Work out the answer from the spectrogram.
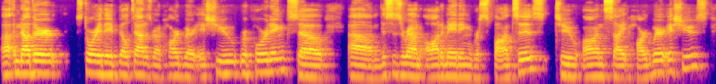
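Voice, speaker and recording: A man's voice: mid-range voice, moderate pace, hardly any pauses, warm tone. A man giving a product case-study presentation in an explanatory, conversational way.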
